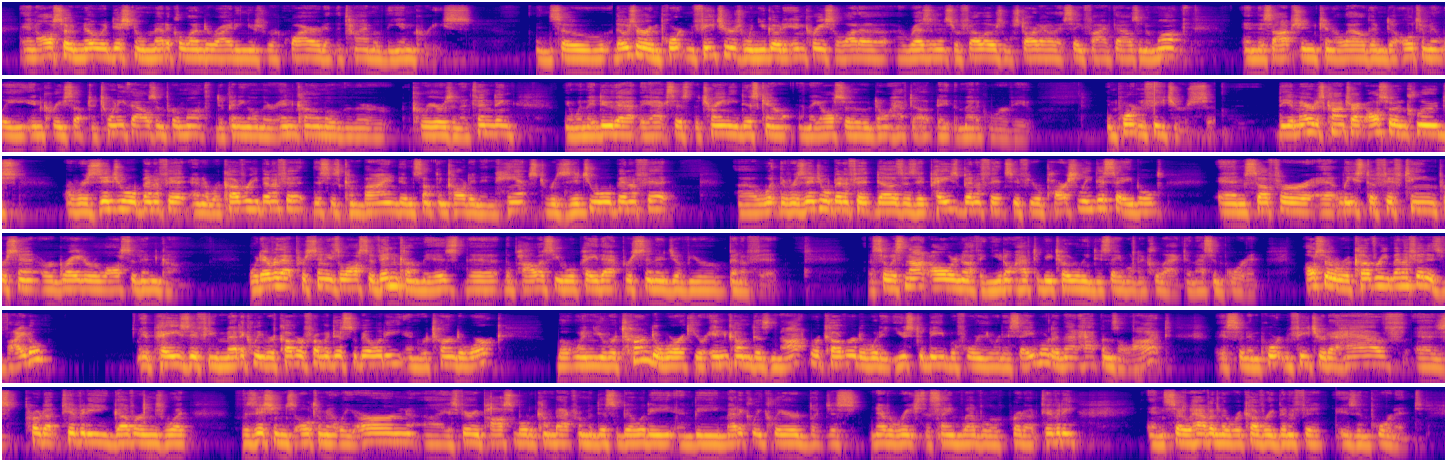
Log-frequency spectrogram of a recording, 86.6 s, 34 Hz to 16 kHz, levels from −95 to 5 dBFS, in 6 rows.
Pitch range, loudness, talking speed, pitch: 140-160 Hz, -17 LUFS, 175 wpm, 145 Hz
